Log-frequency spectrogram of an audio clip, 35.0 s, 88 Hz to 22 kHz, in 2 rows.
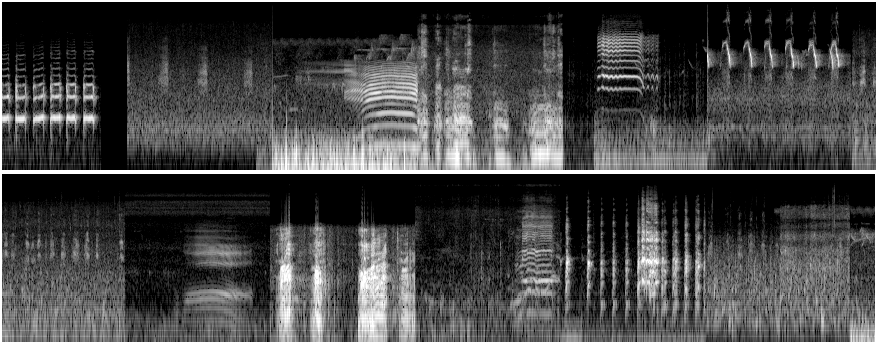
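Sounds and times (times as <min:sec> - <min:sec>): animals lowing and bleating: 0:06.3 - 0:09.2, 0:11.9 - 0:13.2, 0:27.7 - 0:28.7.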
